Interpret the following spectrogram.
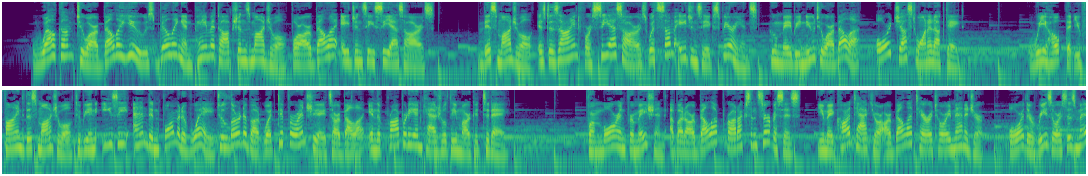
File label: Canadian female, corporate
